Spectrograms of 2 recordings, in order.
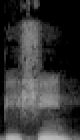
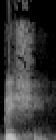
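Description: First: The word is said with a lengthened regional vowel. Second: The word is said with its standard short vowel. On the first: "اگه جا به جا کنیم بگیم بیشین میشه لهجه" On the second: "ما میگیم بشین"

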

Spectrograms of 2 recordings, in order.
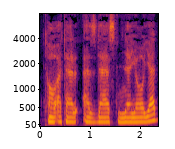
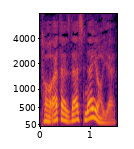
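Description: First: The voice stays raised, leaving the phrase hanging. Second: The voice falls, closing the phrase as complete. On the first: It is a condition, with more to follow. The speaker calls it wrong. "نمیگه اگر طاعت از دست نیاید" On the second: It is a plain statement of fact. The speaker calls it right. "میگه طاعت از دست نیاید، این خبره، انشاء نیست، شرط نیست"

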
